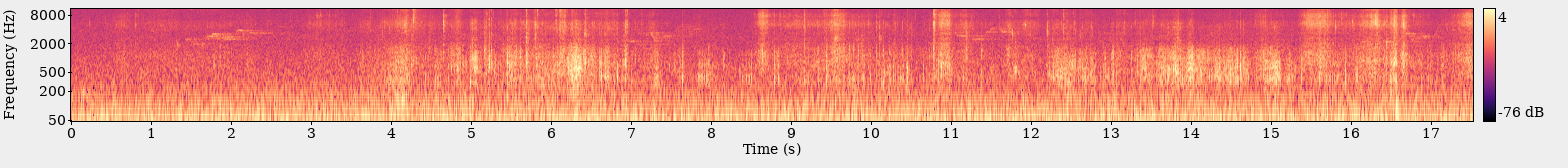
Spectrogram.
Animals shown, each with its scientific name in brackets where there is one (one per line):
Hermit Thrush (Catharus guttatus)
